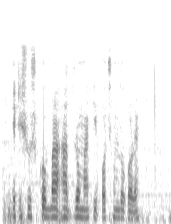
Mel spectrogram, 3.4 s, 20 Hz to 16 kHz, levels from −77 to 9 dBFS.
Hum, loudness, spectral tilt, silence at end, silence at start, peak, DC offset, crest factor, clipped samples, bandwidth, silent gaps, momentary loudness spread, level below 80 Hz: none; -34 LUFS; -6.5 dB/octave; 0 s; 0.05 s; -14 dBFS; under 0.1%; 20 dB; under 0.1%; 7.8 kHz; none; 8 LU; -58 dBFS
